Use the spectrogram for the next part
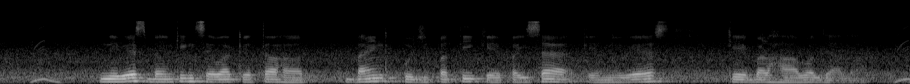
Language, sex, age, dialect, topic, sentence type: Bhojpuri, male, 18-24, Southern / Standard, banking, statement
